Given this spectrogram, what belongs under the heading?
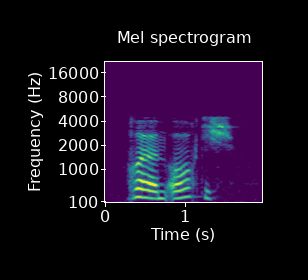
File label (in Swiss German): "rahmartig", Bas Rhin; vin; crémeux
